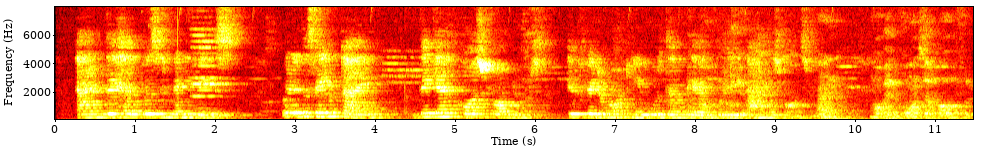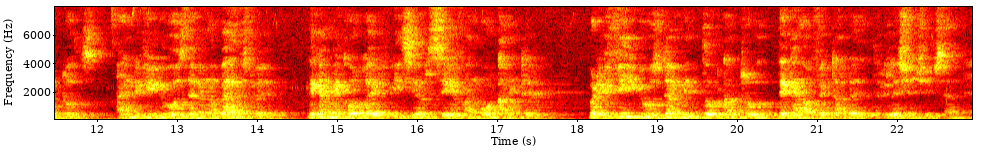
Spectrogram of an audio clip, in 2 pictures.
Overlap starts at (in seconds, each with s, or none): 7.9 s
